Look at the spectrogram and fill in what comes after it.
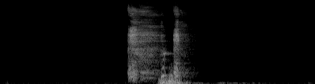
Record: {"cough_length": "3.2 s", "cough_amplitude": 5477, "cough_signal_mean_std_ratio": 0.34, "survey_phase": "beta (2021-08-13 to 2022-03-07)", "age": "18-44", "gender": "Female", "wearing_mask": "No", "symptom_runny_or_blocked_nose": true, "symptom_sore_throat": true, "smoker_status": "Never smoked", "respiratory_condition_asthma": false, "respiratory_condition_other": false, "recruitment_source": "Test and Trace", "submission_delay": "2 days", "covid_test_result": "Positive", "covid_test_method": "RT-qPCR", "covid_ct_value": 20.3, "covid_ct_gene": "ORF1ab gene"}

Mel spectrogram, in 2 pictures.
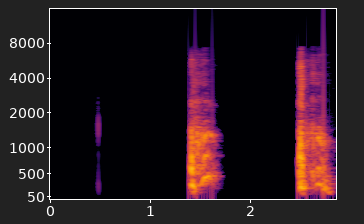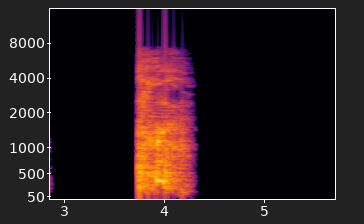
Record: {"three_cough_length": "5.7 s", "three_cough_amplitude": 21985, "three_cough_signal_mean_std_ratio": 0.26, "survey_phase": "beta (2021-08-13 to 2022-03-07)", "age": "45-64", "gender": "Male", "wearing_mask": "No", "symptom_cough_any": true, "symptom_runny_or_blocked_nose": true, "symptom_onset": "3 days", "smoker_status": "Never smoked", "respiratory_condition_asthma": false, "respiratory_condition_other": false, "recruitment_source": "Test and Trace", "submission_delay": "1 day", "covid_test_result": "Positive", "covid_test_method": "RT-qPCR", "covid_ct_value": 22.2, "covid_ct_gene": "ORF1ab gene", "covid_ct_mean": 23.0, "covid_viral_load": "29000 copies/ml", "covid_viral_load_category": "Low viral load (10K-1M copies/ml)"}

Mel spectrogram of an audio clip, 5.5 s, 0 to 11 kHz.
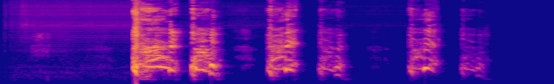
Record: {"three_cough_length": "5.5 s", "three_cough_amplitude": 29204, "three_cough_signal_mean_std_ratio": 0.38, "survey_phase": "beta (2021-08-13 to 2022-03-07)", "age": "65+", "gender": "Female", "wearing_mask": "No", "symptom_none": true, "smoker_status": "Never smoked", "respiratory_condition_asthma": false, "respiratory_condition_other": false, "recruitment_source": "REACT", "submission_delay": "2 days", "covid_test_result": "Negative", "covid_test_method": "RT-qPCR", "influenza_a_test_result": "Negative", "influenza_b_test_result": "Negative"}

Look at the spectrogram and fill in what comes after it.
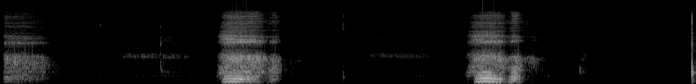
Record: {"exhalation_length": "7.0 s", "exhalation_amplitude": 9524, "exhalation_signal_mean_std_ratio": 0.32, "survey_phase": "beta (2021-08-13 to 2022-03-07)", "age": "65+", "gender": "Male", "wearing_mask": "No", "symptom_none": true, "smoker_status": "Ex-smoker", "respiratory_condition_asthma": false, "respiratory_condition_other": false, "recruitment_source": "REACT", "submission_delay": "3 days", "covid_test_result": "Negative", "covid_test_method": "RT-qPCR", "influenza_a_test_result": "Negative", "influenza_b_test_result": "Negative"}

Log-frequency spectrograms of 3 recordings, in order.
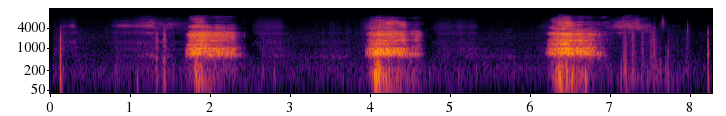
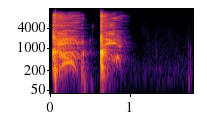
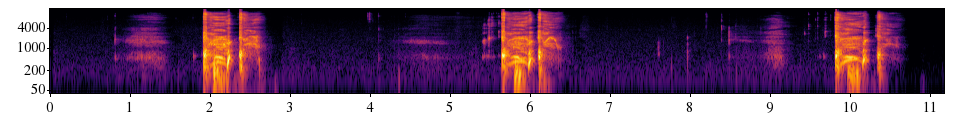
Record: {"exhalation_length": "8.3 s", "exhalation_amplitude": 10058, "exhalation_signal_mean_std_ratio": 0.38, "cough_length": "1.8 s", "cough_amplitude": 31876, "cough_signal_mean_std_ratio": 0.39, "three_cough_length": "11.2 s", "three_cough_amplitude": 32768, "three_cough_signal_mean_std_ratio": 0.25, "survey_phase": "beta (2021-08-13 to 2022-03-07)", "age": "45-64", "gender": "Female", "wearing_mask": "No", "symptom_cough_any": true, "symptom_runny_or_blocked_nose": true, "symptom_diarrhoea": true, "symptom_fatigue": true, "symptom_fever_high_temperature": true, "symptom_headache": true, "symptom_change_to_sense_of_smell_or_taste": true, "smoker_status": "Current smoker (e-cigarettes or vapes only)", "respiratory_condition_asthma": false, "respiratory_condition_other": false, "recruitment_source": "Test and Trace", "submission_delay": "2 days", "covid_test_result": "Positive", "covid_test_method": "RT-qPCR", "covid_ct_value": 20.9, "covid_ct_gene": "N gene", "covid_ct_mean": 21.1, "covid_viral_load": "120000 copies/ml", "covid_viral_load_category": "Low viral load (10K-1M copies/ml)"}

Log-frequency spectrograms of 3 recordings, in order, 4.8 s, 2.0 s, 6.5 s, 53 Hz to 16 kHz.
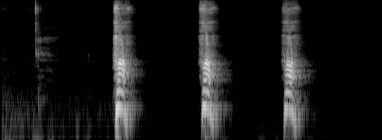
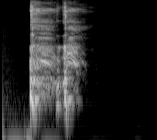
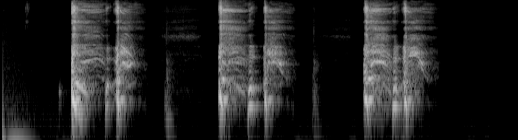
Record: {"exhalation_length": "4.8 s", "exhalation_amplitude": 32768, "exhalation_signal_mean_std_ratio": 0.25, "cough_length": "2.0 s", "cough_amplitude": 32768, "cough_signal_mean_std_ratio": 0.44, "three_cough_length": "6.5 s", "three_cough_amplitude": 32768, "three_cough_signal_mean_std_ratio": 0.4, "survey_phase": "beta (2021-08-13 to 2022-03-07)", "age": "45-64", "gender": "Male", "wearing_mask": "No", "symptom_none": true, "smoker_status": "Never smoked", "respiratory_condition_asthma": false, "respiratory_condition_other": false, "recruitment_source": "REACT", "submission_delay": "1 day", "covid_test_result": "Negative", "covid_test_method": "RT-qPCR", "influenza_a_test_result": "Negative", "influenza_b_test_result": "Negative"}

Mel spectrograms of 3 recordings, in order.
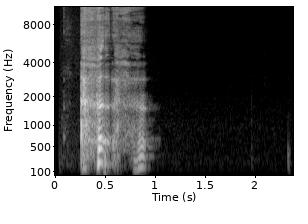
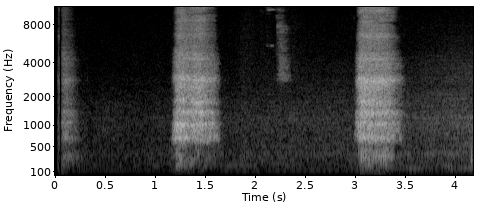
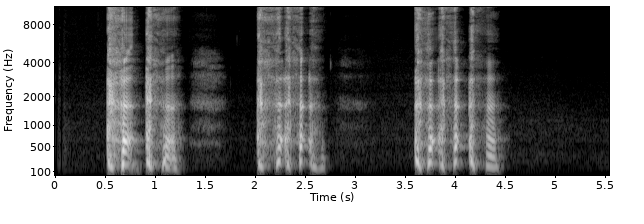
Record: {"cough_length": "2.4 s", "cough_amplitude": 29805, "cough_signal_mean_std_ratio": 0.26, "exhalation_length": "4.2 s", "exhalation_amplitude": 5272, "exhalation_signal_mean_std_ratio": 0.39, "three_cough_length": "5.5 s", "three_cough_amplitude": 31558, "three_cough_signal_mean_std_ratio": 0.34, "survey_phase": "beta (2021-08-13 to 2022-03-07)", "age": "65+", "gender": "Female", "wearing_mask": "No", "symptom_runny_or_blocked_nose": true, "symptom_sore_throat": true, "symptom_onset": "5 days", "smoker_status": "Ex-smoker", "respiratory_condition_asthma": false, "respiratory_condition_other": false, "recruitment_source": "Test and Trace", "submission_delay": "2 days", "covid_test_result": "Positive", "covid_test_method": "RT-qPCR", "covid_ct_value": 21.1, "covid_ct_gene": "ORF1ab gene"}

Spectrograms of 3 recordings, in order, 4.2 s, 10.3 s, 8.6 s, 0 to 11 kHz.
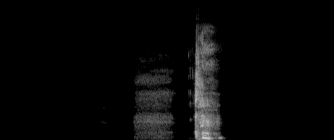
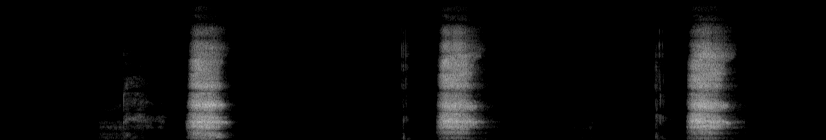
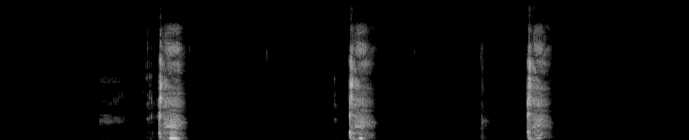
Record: {"cough_length": "4.2 s", "cough_amplitude": 29157, "cough_signal_mean_std_ratio": 0.19, "exhalation_length": "10.3 s", "exhalation_amplitude": 25747, "exhalation_signal_mean_std_ratio": 0.29, "three_cough_length": "8.6 s", "three_cough_amplitude": 32529, "three_cough_signal_mean_std_ratio": 0.21, "survey_phase": "beta (2021-08-13 to 2022-03-07)", "age": "18-44", "gender": "Female", "wearing_mask": "No", "symptom_none": true, "symptom_onset": "9 days", "smoker_status": "Never smoked", "respiratory_condition_asthma": true, "respiratory_condition_other": false, "recruitment_source": "REACT", "submission_delay": "1 day", "covid_test_result": "Negative", "covid_test_method": "RT-qPCR"}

